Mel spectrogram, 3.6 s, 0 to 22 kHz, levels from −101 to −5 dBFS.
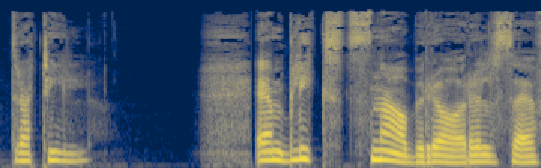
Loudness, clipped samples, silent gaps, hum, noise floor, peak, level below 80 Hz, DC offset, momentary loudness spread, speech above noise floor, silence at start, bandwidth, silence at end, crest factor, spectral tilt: -15 LUFS; under 0.1%; none; none; -76 dBFS; 0 dBFS; -52 dBFS; under 0.1%; 12 LU; 61 dB; 0.05 s; 17 kHz; 0 s; 16 dB; -5 dB/octave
